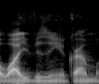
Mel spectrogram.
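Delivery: put-on intimidating, rapid delivery. Retelling how questioners try to catch the speaker out, imitating fast intimidating questioning. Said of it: "they say it in an intimidating tone as well, and like fast".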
